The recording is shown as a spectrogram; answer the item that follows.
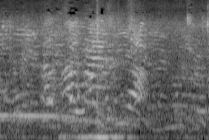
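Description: Group of children chattering and calling out together in a large room, their high voices overlapping.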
